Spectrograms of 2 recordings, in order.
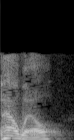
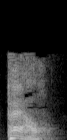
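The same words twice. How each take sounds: First: The name is said like 'pow-ell'. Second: The name is said like 'pal'. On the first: This is how outsiders say the name. The speaker calls it wrong. "which foreign people like you would call Powell, P-O-W-E-L-L" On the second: This is how locals say the name. The speaker calls it right. "they pronounce it Powell. P-A-L"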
